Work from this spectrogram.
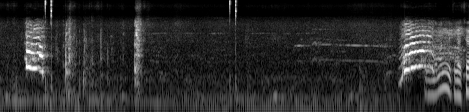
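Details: Etawa goat kept in a pen at Ngrambingan village, Panggul, Trenggalek, with three pregnant mothers and one young future buck. A short bleat opens, then clicks and knocks, then a long quavering bleat near the end.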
